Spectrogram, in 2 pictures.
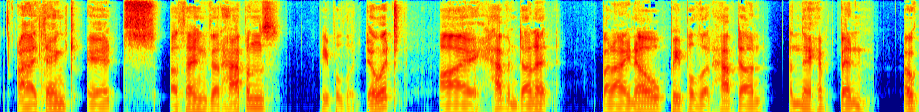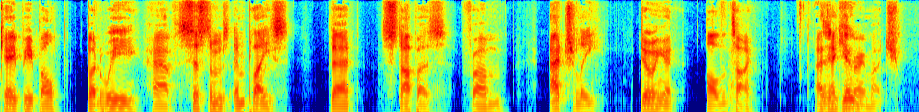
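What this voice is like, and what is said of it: Imitates another person's halting, pausing delivery. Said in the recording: “bad Obama impression ... It's all about stopping every couple of words and pausing”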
